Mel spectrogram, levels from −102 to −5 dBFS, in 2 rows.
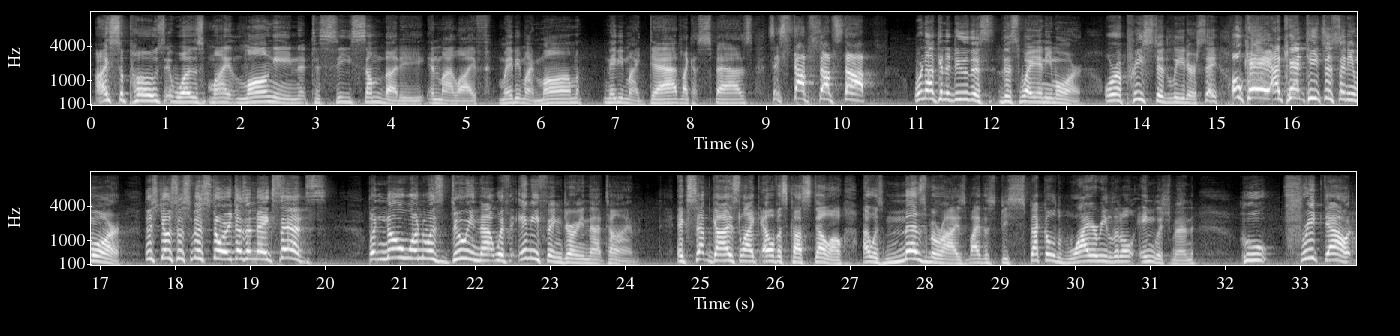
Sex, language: male, English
